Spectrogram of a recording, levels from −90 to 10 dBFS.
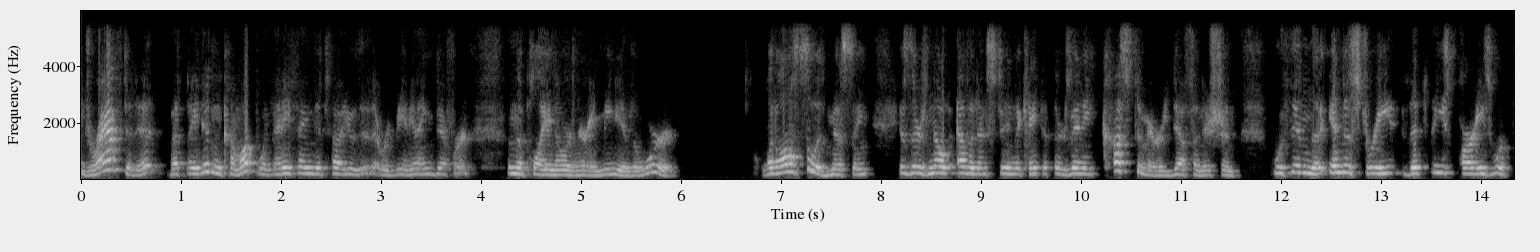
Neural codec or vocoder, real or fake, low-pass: none; real; 5.4 kHz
